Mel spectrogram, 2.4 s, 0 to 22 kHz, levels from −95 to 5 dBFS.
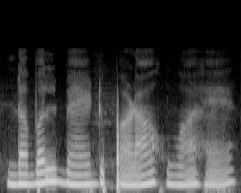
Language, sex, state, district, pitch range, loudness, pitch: Hindi, female, Delhi, New Delhi, 200-225 Hz, -19 LUFS, 205 Hz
